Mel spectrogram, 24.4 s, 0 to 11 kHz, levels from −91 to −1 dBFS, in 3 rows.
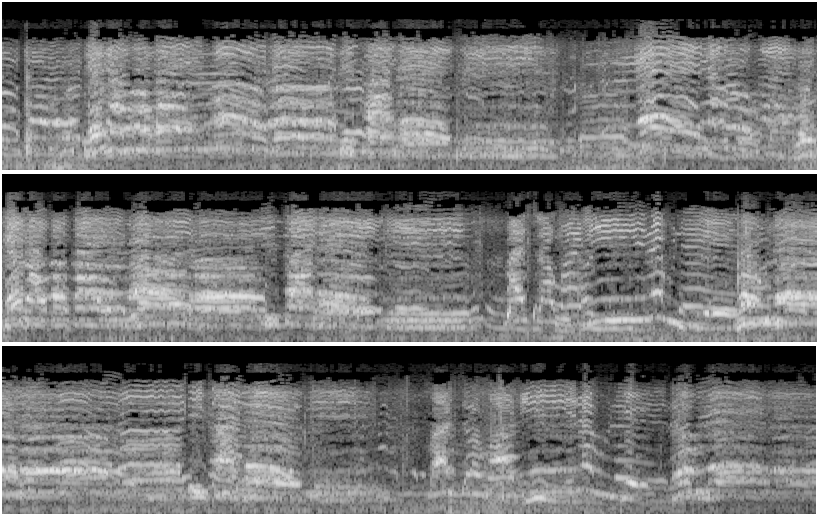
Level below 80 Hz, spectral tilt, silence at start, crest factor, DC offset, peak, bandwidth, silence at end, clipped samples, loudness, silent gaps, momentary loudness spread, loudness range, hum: -42 dBFS; -4 dB/octave; 0 s; 16 dB; under 0.1%; -2 dBFS; 8 kHz; 0 s; under 0.1%; -17 LUFS; none; 9 LU; 4 LU; none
